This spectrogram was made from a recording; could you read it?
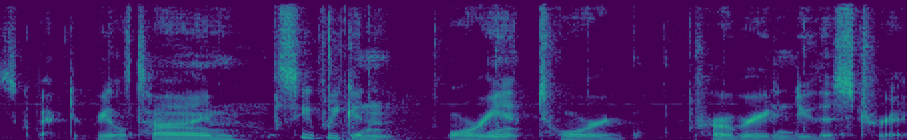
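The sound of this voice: Here a man speaks at a moderate pace and medium pitch. His tone is slightly mellow, with ordinary pitch variation.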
